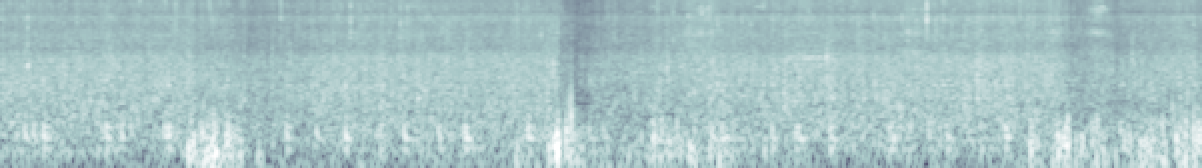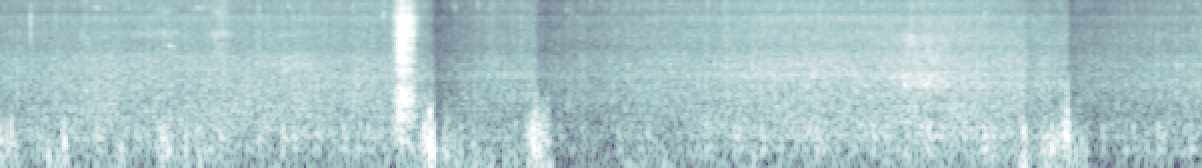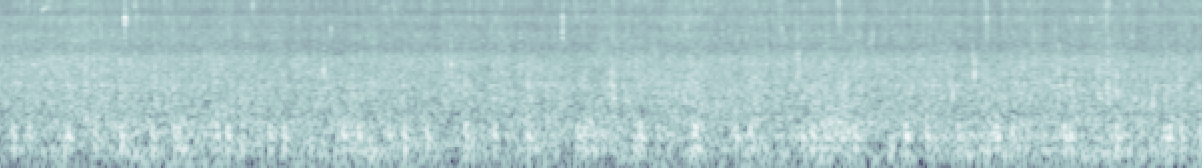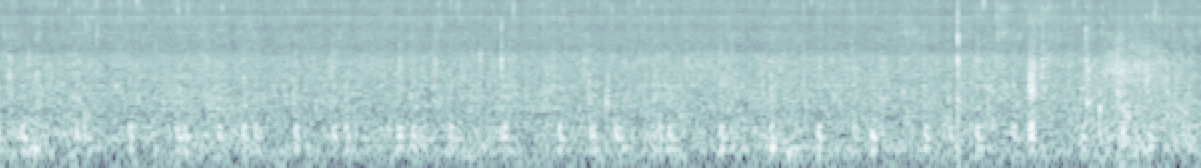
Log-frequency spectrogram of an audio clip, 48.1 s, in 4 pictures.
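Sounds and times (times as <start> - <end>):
heavy rain falling: 0.0 - 48.0.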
